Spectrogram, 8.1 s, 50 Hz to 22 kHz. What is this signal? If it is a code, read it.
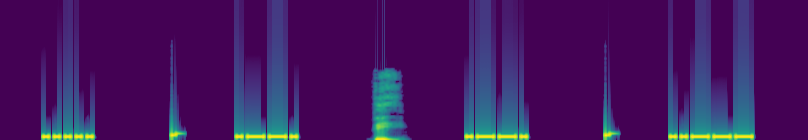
Morse code, heard as a keyed tone, about 22 wpm, 700 Hz. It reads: 5 P P 2
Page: This rapid-fire timing is geared to push your ICR (Instant Character Recognition) skills.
